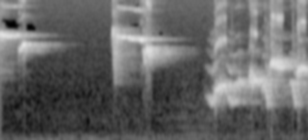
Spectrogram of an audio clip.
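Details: White-rumped shama responding to a lure recording: two high, thin descending whistles separated by quiet, followed by a quick, rich warbled phrase of rolling notes.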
